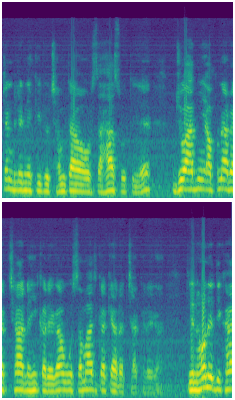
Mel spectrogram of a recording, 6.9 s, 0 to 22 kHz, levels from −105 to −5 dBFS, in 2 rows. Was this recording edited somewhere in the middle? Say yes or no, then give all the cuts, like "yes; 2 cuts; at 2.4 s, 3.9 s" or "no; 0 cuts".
no; 0 cuts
